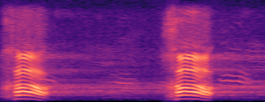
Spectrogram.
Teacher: Harus ada suara kayak mau ngeluarin dahak. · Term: huruf kha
